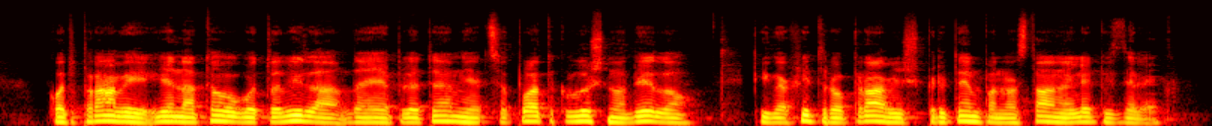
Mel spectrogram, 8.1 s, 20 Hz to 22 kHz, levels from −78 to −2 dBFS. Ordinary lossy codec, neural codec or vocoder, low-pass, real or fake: none; codec, 44.1 kHz, 2.6 kbps, DAC; 19.8 kHz; fake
